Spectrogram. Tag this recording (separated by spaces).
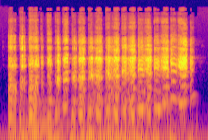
idiophone friction daxophone instrument wood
